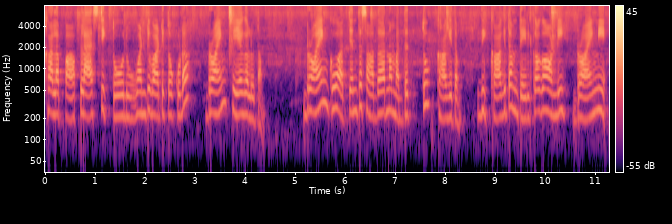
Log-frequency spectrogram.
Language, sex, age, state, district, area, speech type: Telugu, female, 18-30, Telangana, Yadadri Bhuvanagiri, urban, spontaneous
